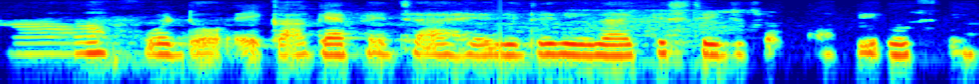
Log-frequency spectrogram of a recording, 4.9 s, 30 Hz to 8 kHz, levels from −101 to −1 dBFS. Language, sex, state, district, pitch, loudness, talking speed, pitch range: Marathi, female, Maharashtra, Nagpur, 220 Hz, -26 LUFS, 135 wpm, 210-235 Hz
